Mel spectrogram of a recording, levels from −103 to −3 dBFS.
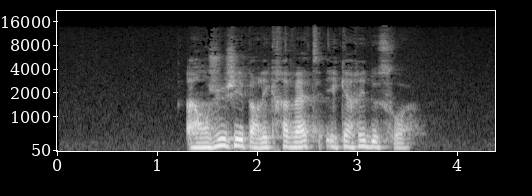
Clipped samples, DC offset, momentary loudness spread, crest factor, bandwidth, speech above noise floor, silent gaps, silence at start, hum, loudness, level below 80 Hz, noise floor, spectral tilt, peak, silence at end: under 0.1%; under 0.1%; 10 LU; 16 dB; 10 kHz; 49 dB; none; 1.3 s; none; -17 LUFS; -54 dBFS; -64 dBFS; -8 dB/octave; -2 dBFS; 0.85 s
